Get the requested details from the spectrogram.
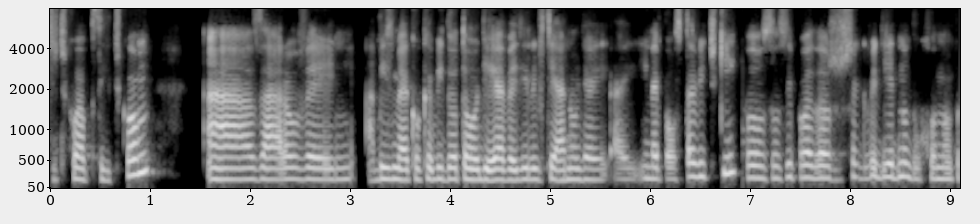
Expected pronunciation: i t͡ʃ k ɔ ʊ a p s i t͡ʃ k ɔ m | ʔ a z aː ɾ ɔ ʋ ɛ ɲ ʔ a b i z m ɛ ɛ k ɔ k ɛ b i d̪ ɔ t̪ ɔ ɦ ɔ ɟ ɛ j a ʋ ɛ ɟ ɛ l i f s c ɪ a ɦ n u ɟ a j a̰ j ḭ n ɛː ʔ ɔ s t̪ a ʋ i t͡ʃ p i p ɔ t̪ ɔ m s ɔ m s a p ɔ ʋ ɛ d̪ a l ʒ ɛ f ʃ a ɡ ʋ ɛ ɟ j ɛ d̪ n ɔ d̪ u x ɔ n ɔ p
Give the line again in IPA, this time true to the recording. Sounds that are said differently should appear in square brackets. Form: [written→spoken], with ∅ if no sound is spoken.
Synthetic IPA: i t͡ʃ k ɔ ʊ a p s i t͡ʃ k ɔ m | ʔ a z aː ɾ ɔ ʋ ɛ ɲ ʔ a b i z m ɛ [ɛ→a] k ɔ k ɛ b i d̪ ɔ t̪ ɔ ɦ ɔ ɟ ɛ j a ʋ ɛ ɟ ɛ l i f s c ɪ a ɦ n u ɟ a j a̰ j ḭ n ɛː [ʔ→p] ɔ s t̪ a ʋ i t͡ʃ [p→k] i p ɔ t̪ ɔ m s ɔ m s [a→i] p ɔ ʋ ɛ d̪ a l ʒ ɛ f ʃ a ɡ ʋ ɛ ɟ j ɛ d̪ n ɔ d̪ u x ɔ n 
